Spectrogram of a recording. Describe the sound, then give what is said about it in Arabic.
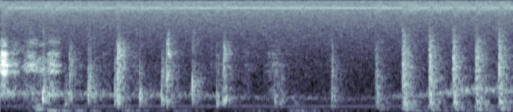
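Knocking on the door of a private house: a long series of sharp raps in uneven clusters, quiet overall, with a faint steady hum beneath. “ما رأيك في أن نذهب إلى ذلك المدخل ونطرق بعض الأبواب؟ سأحاول أنا مع هذا المنزل الخاص، لعل الحظ يخدمني.”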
